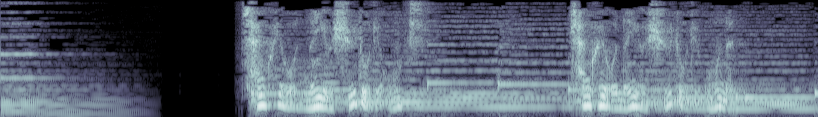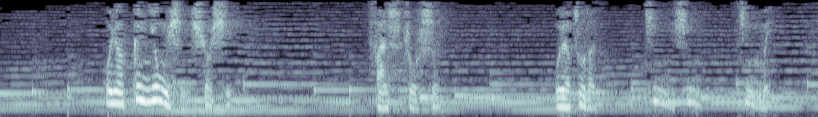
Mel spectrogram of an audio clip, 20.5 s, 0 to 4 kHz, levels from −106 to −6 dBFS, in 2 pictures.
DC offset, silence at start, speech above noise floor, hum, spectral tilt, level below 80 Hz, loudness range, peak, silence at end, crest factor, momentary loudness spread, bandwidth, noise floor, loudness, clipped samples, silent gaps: under 0.1%; 0 s; 40 dB; none; -11 dB/octave; -48 dBFS; 8 LU; -4 dBFS; 0 s; 20 dB; 16 LU; 4 kHz; -61 dBFS; -23 LUFS; under 0.1%; 2.02-2.92 s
